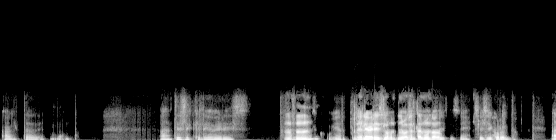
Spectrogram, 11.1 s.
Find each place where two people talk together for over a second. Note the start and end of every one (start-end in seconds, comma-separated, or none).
7.1-8.9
